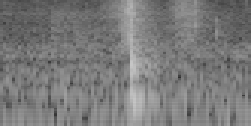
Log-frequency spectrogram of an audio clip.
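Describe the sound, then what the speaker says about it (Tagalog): A single sharp knife chop on a cutting board, one crisp close thud against a quiet background. "Hiwain lang natin ng maliit na part."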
